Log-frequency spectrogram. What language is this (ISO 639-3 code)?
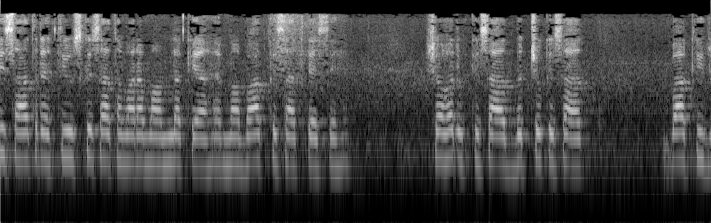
urd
